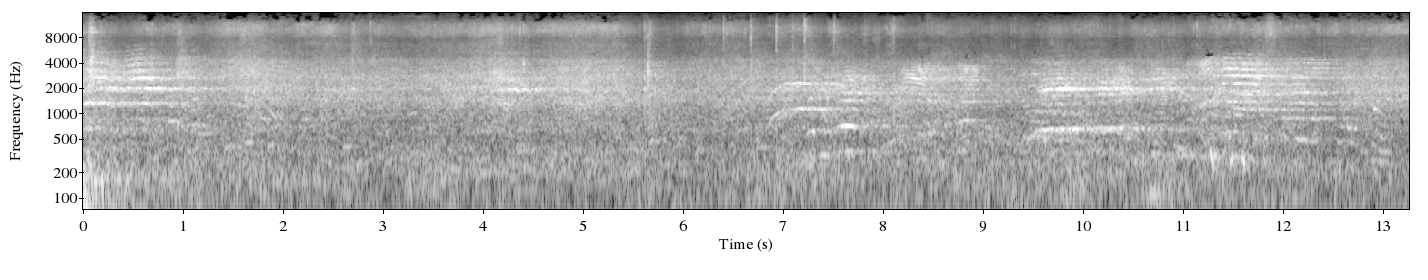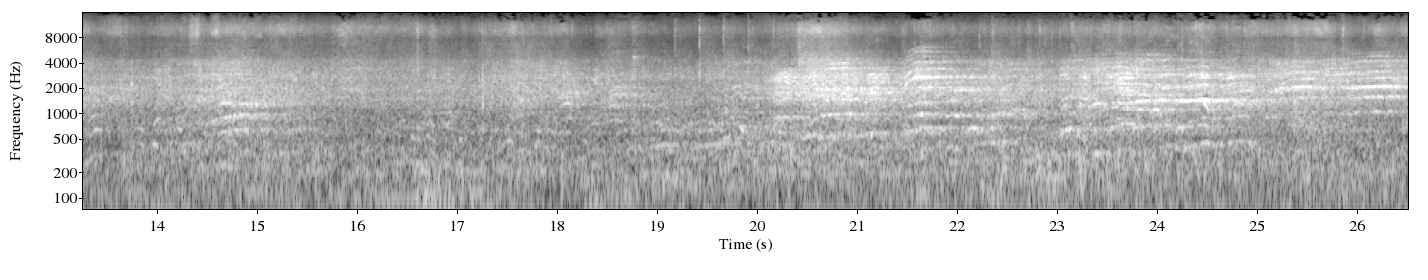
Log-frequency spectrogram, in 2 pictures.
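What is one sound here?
Young players shout and call out across a large echoing rink.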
